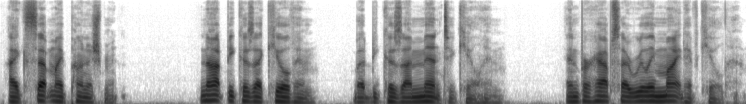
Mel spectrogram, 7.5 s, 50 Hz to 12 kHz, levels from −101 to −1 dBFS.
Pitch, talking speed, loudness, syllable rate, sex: 100 Hz, 195 wpm, -18 LUFS, 6.2 syllables/s, male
